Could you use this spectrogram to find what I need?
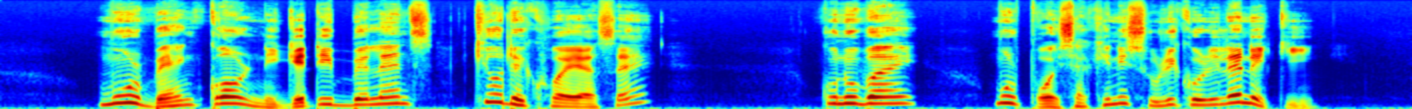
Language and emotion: Assamese, fearful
